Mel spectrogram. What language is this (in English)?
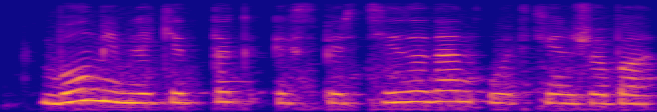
Kazakh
